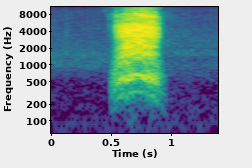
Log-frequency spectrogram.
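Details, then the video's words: A lone owl lets out one loud, harsh hissing shriek of roughly half a second, in otherwise quiet surroundings. "Funny Owl Sound"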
